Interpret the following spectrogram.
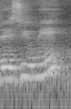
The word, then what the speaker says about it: résumé: It's a French word and its pronunciation is resume, which means a short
